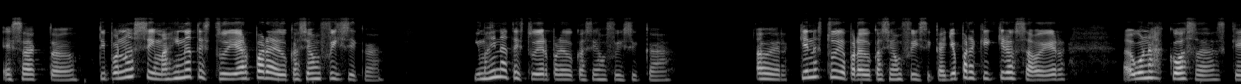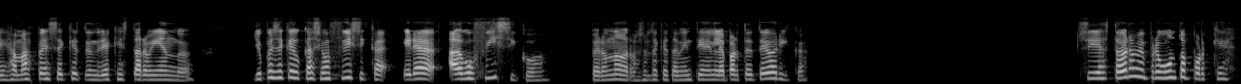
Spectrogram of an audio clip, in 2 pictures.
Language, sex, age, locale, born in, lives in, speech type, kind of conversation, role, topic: Spanish, female, 50-54, es-VE, Venezuela, Portugal, conversation, unstructured, none, ¿Prefieres estudiar solo o en grupo, y por qué?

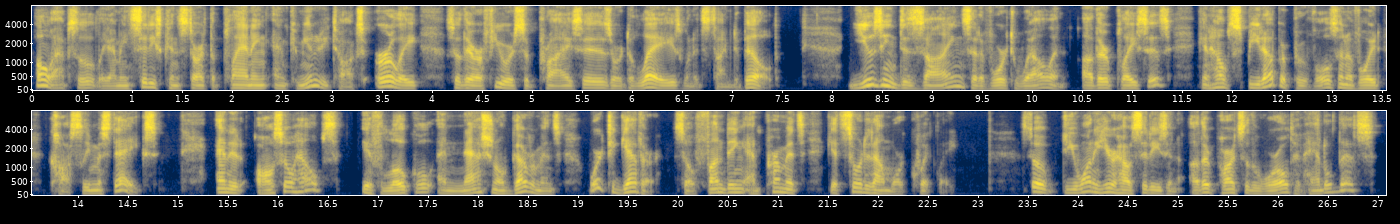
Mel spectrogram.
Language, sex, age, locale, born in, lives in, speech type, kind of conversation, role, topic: English, male, 60-64, en-US, United States, United States, read, expert-assistant, expert, How does public transportation benefit cities?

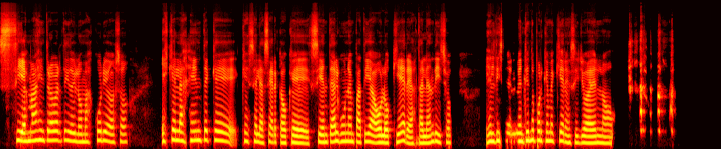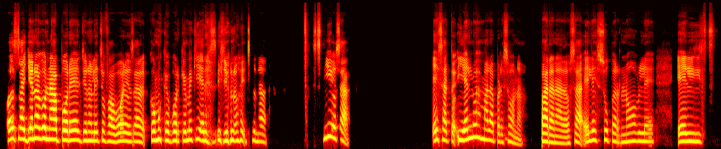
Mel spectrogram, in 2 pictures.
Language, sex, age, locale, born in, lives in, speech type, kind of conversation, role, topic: Spanish, female, 40-44, es-VE, Venezuela, United States, conversation, unstructured, none, ¿Qué es lo que más valoras en una amistad verdadera?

